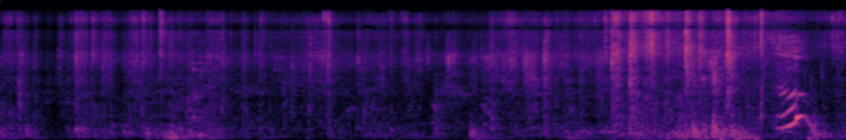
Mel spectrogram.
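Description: Domestic pigeons cooing, low and repeated, with a few scattered clicks, and a short rising call just before the end.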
